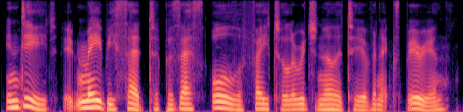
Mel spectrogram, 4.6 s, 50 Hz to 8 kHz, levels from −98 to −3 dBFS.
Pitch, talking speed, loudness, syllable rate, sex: 140 Hz, 170 wpm, -20 LUFS, 5.8 syllables/s, female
